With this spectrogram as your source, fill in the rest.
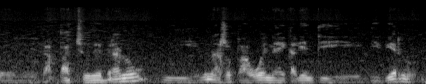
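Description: Right from the start, you can hear noise suppressor artifacts. The suppressor is pulling what it thinks is steady noise down by about 21 dB, band by band, so the room noise (sitting about 11 dB under the speech) pumps between phrases and rises again under the words.

The same processing also produces speech cut by the noise suppressor, running from 0.0 to 4.27 s. It mistakes parts of the speech for noise and turns them down by as much as about 22 dB. That hits roughly three seconds' worth in total, so soft consonants and word tails come across swallowed and faint.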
